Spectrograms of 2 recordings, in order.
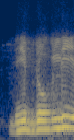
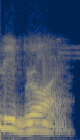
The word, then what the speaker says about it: de Broglie: डी ब्रोगली हम बोलते हैं, एक्चुअल प्रोनाउंसिएशन डी ब्रॉय।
